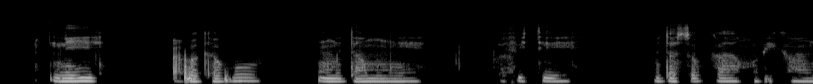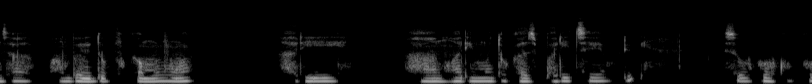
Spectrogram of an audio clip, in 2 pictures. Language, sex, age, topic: Kinyarwanda, male, 25-35, government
